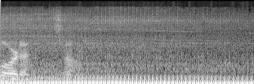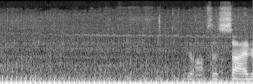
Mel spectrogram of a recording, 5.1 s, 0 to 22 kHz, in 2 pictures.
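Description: A 2012 Ducati Monster 1100 EVO V-twin thrumming while ridden, a loud, close, steady engine drone with a pulsing low rumble, and someone talking over it throughout.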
